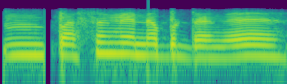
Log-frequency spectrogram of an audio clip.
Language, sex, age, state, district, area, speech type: Tamil, female, 45-60, Tamil Nadu, Pudukkottai, rural, conversation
